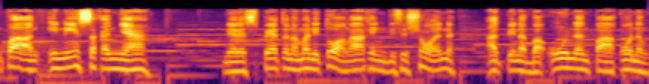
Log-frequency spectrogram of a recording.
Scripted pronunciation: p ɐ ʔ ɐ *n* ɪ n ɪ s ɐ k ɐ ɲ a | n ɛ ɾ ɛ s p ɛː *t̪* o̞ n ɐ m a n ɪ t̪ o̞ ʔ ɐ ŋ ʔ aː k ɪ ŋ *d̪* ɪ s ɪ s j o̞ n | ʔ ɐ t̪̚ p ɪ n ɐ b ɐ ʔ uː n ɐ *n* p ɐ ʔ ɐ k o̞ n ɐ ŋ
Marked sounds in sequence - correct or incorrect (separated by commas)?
incorrect, correct, correct, correct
